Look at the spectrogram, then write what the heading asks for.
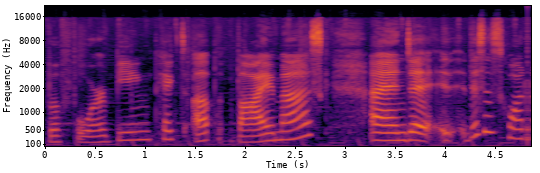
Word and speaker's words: MVSK: I I I'm gonna call the mask going forward. I know it's spelled MBSK, but I think that we can all determine based on the logo that it is mask.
